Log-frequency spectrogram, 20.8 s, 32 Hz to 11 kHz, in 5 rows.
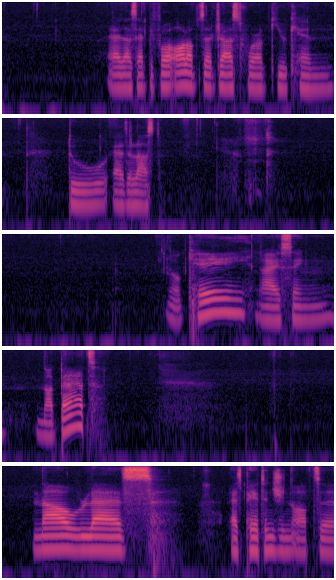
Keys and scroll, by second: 5.4 Tab, 13.4 Tab, 18.6 Tab.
